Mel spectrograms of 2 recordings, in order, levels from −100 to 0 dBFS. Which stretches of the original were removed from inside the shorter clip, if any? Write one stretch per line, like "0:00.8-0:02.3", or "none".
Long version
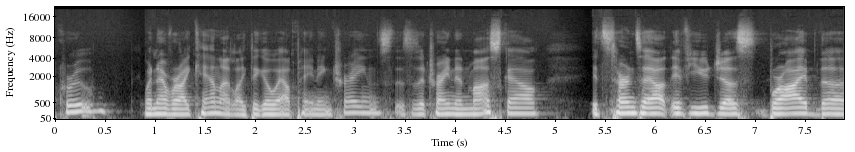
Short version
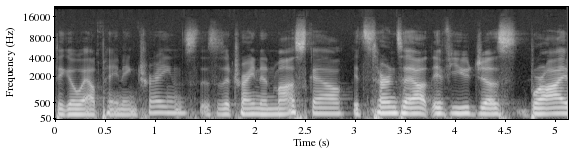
0:05.0-0:05.4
